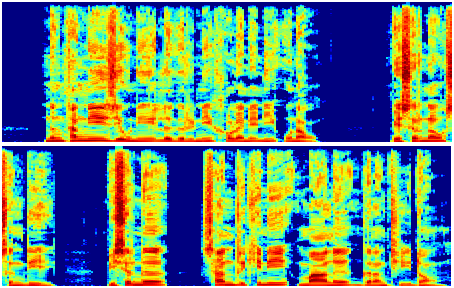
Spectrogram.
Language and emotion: Bodo, neutral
